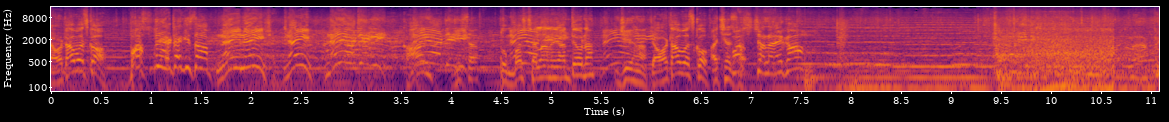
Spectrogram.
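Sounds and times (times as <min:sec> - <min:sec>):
dramatic background music: 0:00.0 - 0:11.0
bus engine revving: 0:09.4 - 0:11.0.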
